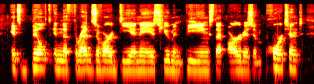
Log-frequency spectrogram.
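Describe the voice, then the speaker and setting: A man's monotone, flat delivery at a moderate pace. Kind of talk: interview answer. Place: home room. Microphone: webcam.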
